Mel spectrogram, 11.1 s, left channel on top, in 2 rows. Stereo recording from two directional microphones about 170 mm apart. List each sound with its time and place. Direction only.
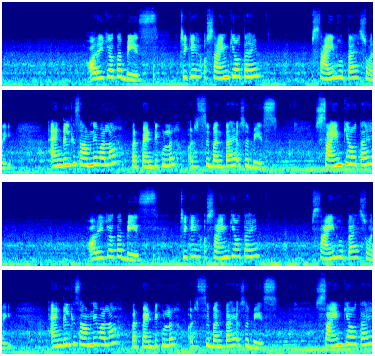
1.3 s a woman's voice: 25° left (ahead or behind)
